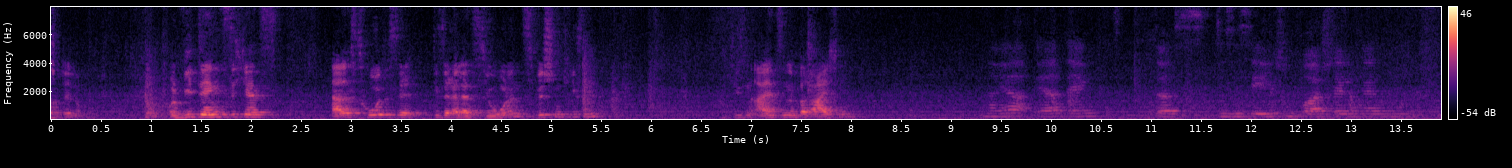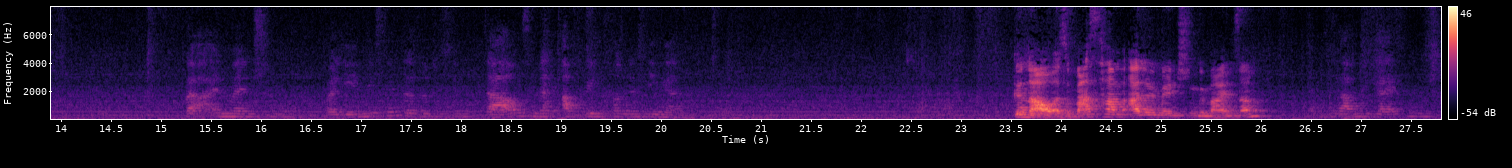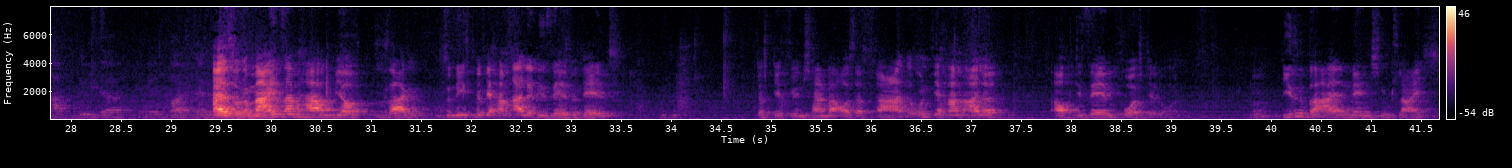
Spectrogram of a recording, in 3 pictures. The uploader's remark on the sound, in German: Diese Vorlesung wurde von Studierenden aufgenommen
